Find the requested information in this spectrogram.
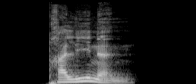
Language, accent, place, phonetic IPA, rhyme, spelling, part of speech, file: German, Germany, Berlin, [pʁaˈliːnən], -iːnən, Pralinen, noun, De-Pralinen.ogg
- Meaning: plural of Praline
